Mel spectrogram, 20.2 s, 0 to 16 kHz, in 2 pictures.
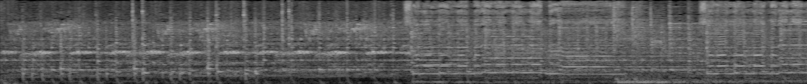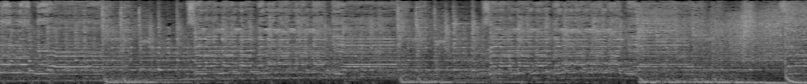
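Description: An upbeat pop song, the official song of the 2013 Africa Cup of Nations, plays at full volume, opening with a lighter melodic intro before a heavy bass-driven beat and full band kick in around five seconds and continue steadily.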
